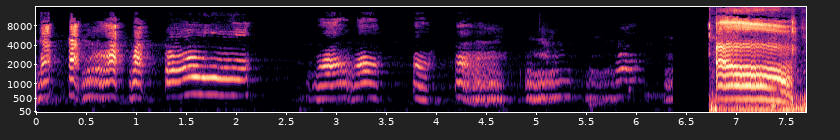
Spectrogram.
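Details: Cats calling from a bamboo tree as they jump around looking for food: clusters of short meows, then longer rising-falling wails with pauses, ending in one loud, drawn-out, falling meow.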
